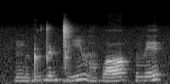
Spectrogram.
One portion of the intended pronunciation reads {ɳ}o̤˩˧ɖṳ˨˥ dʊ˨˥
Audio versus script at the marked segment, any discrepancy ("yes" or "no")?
yes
